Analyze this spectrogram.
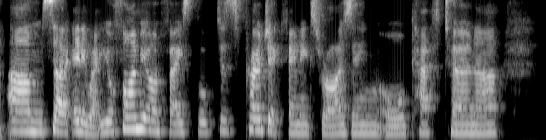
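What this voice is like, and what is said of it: Noticeable non-American accent. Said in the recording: “we can hear your beautiful accent”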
